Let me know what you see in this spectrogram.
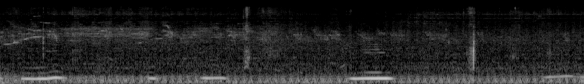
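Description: Birds calling: a series of short, low cooing notes, some bending and one falling near the end, with fainter high chirps.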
